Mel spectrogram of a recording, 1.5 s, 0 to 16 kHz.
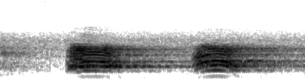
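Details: Dog on a squirrel hunt in January 2018: two hoarse barks about half a second apart, each a short burst followed by a fading tail.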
